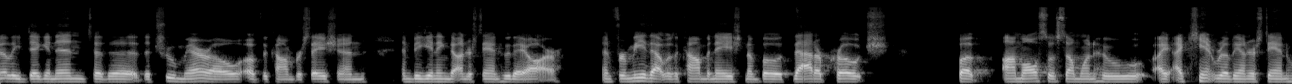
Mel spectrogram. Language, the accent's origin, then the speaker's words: English; Grand Rapids, Michigan, United States; I grew up in Grand Rapids, 45 minutes away from Magic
